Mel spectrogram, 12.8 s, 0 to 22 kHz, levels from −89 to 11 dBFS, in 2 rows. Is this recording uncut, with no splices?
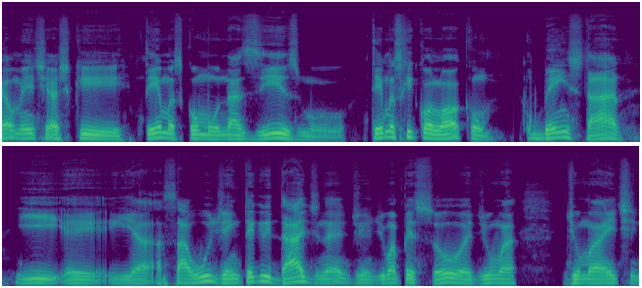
yes; 0 cuts

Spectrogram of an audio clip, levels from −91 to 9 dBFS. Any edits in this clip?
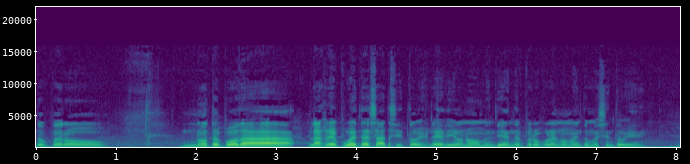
yes; 2 cuts; at 3.3 s, 4.4 s

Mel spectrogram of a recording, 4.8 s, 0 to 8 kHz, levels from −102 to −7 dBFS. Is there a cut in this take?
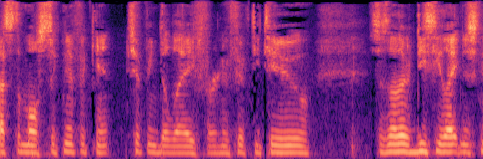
yes; 1 cut; at 1.2 s

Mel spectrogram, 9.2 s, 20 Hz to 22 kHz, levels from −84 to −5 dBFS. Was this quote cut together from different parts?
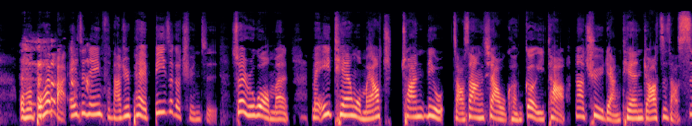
yes; 1 cut; at 7.6 s

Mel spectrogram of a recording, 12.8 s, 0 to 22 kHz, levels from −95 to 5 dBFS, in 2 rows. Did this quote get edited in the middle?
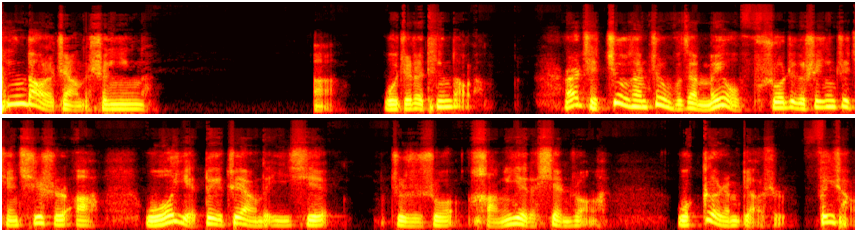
no; 0 cuts

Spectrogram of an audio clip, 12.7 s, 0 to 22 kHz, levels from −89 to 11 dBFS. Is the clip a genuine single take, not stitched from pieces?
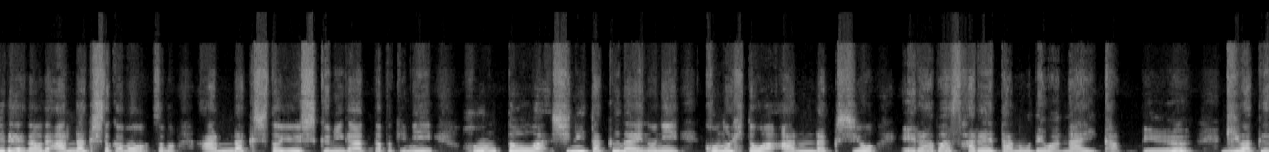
yes; 0 cuts

